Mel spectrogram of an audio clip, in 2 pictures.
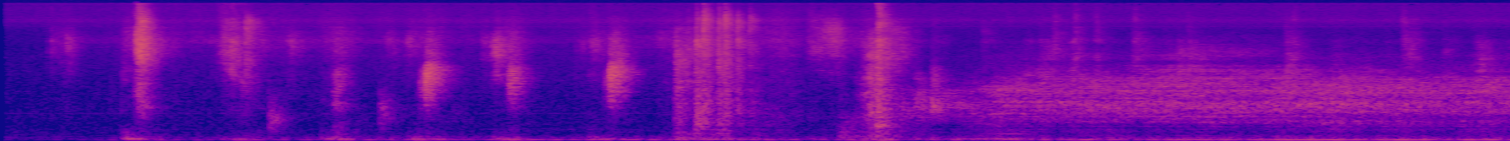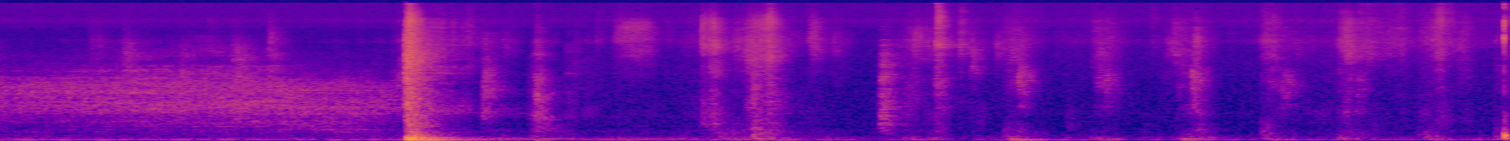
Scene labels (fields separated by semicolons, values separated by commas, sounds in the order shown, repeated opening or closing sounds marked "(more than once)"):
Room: living room; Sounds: footsteps, window (more than once)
